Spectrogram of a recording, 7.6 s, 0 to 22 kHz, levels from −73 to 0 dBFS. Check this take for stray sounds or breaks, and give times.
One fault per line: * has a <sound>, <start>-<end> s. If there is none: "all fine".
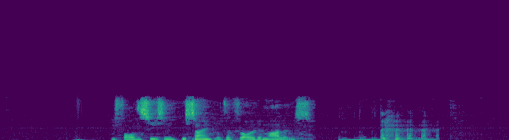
* has a whoosh, 1.1-1.4 s
* has a laugh, 5.1-6.6 s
